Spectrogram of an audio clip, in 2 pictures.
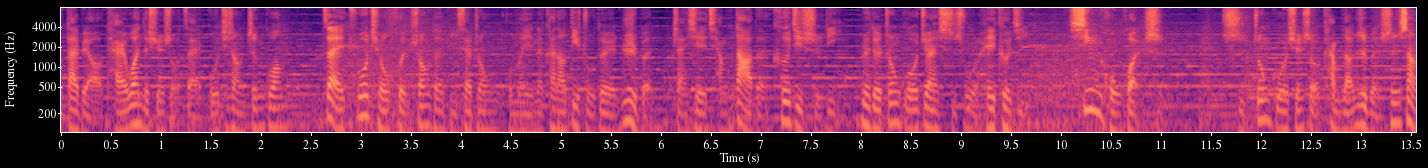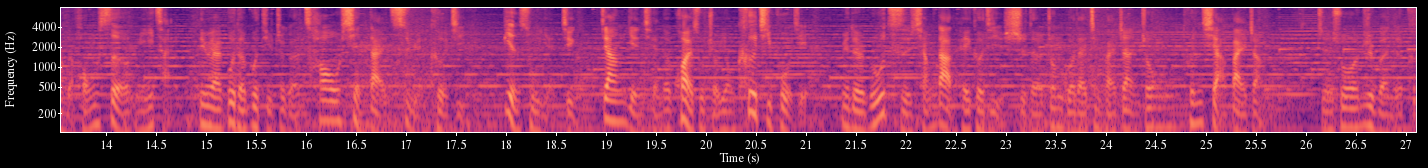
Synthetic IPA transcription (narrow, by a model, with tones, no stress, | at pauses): t̪a˥˩ɪpjɑ˨˩ʊt̪ʰa˧˥ɪwa˥nd̪ə˨ɕɥɛ˧˥nʂo˨˩ʊt͡sa˥˩ɪkwɔ˧˥t͡ɕi˥˧ʂɑ˥˩ŋəʈ͡ʂə˥ŋkwɑ˥ŋ | t͡sa˥˩ɪʈ͡ʂwɔ˥t͡ɕʰjo˧˥ʊxə˨˩nʂwɑ˥ŋd̪ə˨pi˨˩sa˥˩ɪʈ͡ʂʊ˥ŋwɔ˨˩mə˦njɛ˨˩na˧˥kʰa˥˧nt̪ɑ˥˧t̪i˥˩ʈ͡ʂu˨˩t̪we˥˧ɪɻɻ̩˥˩pə̰˨˩˦nʈ͡ʂa˨˩nɕjɛ˥˩t͡ɕʰjɑ˧˥ŋt̪a˥˩d̪ə˩kʰɤ˥t͡ɕi˥˩ʂɻ̩˧˥t̪i˥˩mjɛ˥˧t̪we˥˩ɪʈ͡ʂʊ˥ŋkwɔ˧˥t͡ɕo˥˧ɻa˥˩nʂɻ̩˨˩ʈ͡ʂʰu˥lə˨˩xe˥ɪkʰɤ˥˧t͡ɕi˥˩ | ɕi˥nxʊ˧˥ŋxwa̰˥˧nʂɻ̩˥˩ | ʂɻ̩˨˩ʈ͡ʂʊ˥ŋkwɔ˧˥ɕɥɛ˧˥nʂo˨˩ʊkʰa˥˩pu˧˥ɑ˥˧ɻ̩˥˩pə˨˩nʂə˥nʂɑ˥˩ŋd̪ə̰˩xʊ˧˥ŋsɤ˥˩mi˧˥t͡sʰa̰˨˩˦ɪli˥˧ŋwa˥˧ɪpu˥˩t̪ɤ˧˥pu˥˩t̪ʰi˧˥ʈ͡ʂɤ˥˩ɡə˩t͡sʰɑ˥ʊɕjɛ˥˧nt̪a˥˩ɪt͡sʰɹ̩˥˩ɥɛ̰˧˥nkʰɤ˥˧t͡ɕḭ˥˩ | pjɛ˥˧nsu˥˩jɛ̰˨˩nt͡ɕi˥ŋ | t͡ɕjɑ˥ŋjɛ˨˩nt͡ɕʰjɛ˧˥nd̪ə˧kʰwa˥˧ɪsu˥˩t͡ɕʰjo˧˩ʊjʊ˥˩ŋkʰɤ˥t͡ɕi˥˧pʰwɔ˥˩t͡ɕjɛ̰˨˩˦ | mjɛ˥˧nt̪̬we˥˩ɪɻu˧˥t͡sʰɹ̩˨˩t͡ɕʰjɑ˧˥ŋt̪a˥˩d̪ə˩xe˥ɪkʰɤ˥˧t͡ɕi˥˩ʂɻ̩˨˩d̪ə˧˦ʈ͡ʂʊ˥ŋkwɔ˧˥t͡sa˥˧ɪt͡ɕi˥˧ŋkʰa˧˥ɪʈ͡ʂa˥˩nʈ͡ʂʊ˥ŋt̪ʰwə˥nɕja̰˥˧pa˥˧ɪʈ͡ʂɑ̰˥˩ŋ | ʈ͡ʂ̩̪˨˩ə˧˥ʂwɔ˥ɻɻ̩˥˩pə˨˩nd̪ə˦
